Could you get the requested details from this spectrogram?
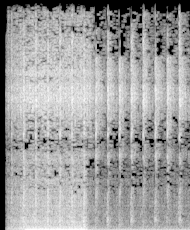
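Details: Lada Priora engine after the factory piston rings were replaced with gapless rings: it revs, then settles to idle with a sharp, regular diesel-like tapping knock about five times a second; the cause of the knock is unknown.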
